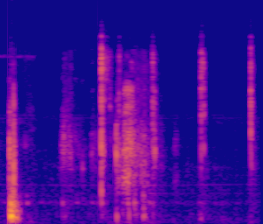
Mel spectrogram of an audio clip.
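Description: Wet mouth sounds of someone chewing and swishing rye whiskey in the mouth (a Kentucky chew) while tasting it, a few smacking clicks and a brief squelchy burst, then scattered quiet pops with no talking.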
